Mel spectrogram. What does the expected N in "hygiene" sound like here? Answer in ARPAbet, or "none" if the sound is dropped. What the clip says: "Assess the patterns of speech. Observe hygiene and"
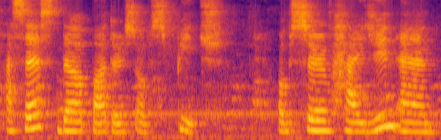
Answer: N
